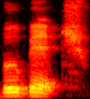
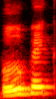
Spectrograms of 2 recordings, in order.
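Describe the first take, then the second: First: The name ends with a ch sound. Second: The name ends with a hard k sound. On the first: "like there's an H there that's not really said" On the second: "is this pronounced Bubic"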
